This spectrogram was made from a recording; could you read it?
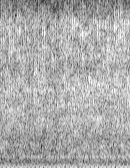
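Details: Sand rail engine just started after the fuel pump needed grounding: loud, lumpy low rumble with quick, even open-header exhaust pulses at steady idle; fresh engine healthy.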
